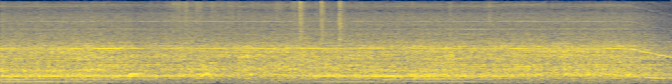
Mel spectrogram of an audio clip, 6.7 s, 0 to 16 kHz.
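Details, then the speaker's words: Riccar/Simplicity Supralight commercial upright vacuum on setting 2, the carpet setting with bristles active: steady, high-pitched motor whine with brushroll hum and no rattles or surging; this is the normal sound. "So you can refer to these sounds in the future if you're wondering if your vacuum sounds weird."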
